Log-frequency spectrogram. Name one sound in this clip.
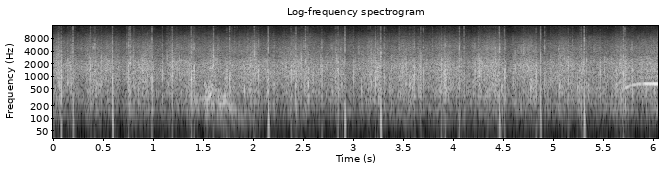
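An audience applauds steadily, with many hands clapping close by.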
